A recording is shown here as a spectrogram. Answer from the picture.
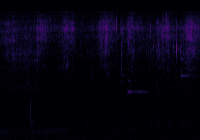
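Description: Spice paste (rempah) sizzling in hot oil in a clay pot while a spatula stirs it, with soft sustained background music notes underneath.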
